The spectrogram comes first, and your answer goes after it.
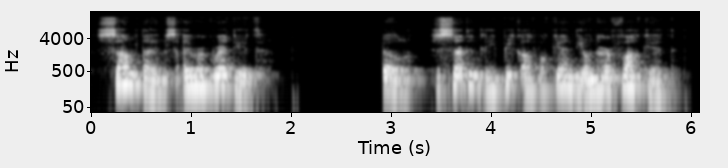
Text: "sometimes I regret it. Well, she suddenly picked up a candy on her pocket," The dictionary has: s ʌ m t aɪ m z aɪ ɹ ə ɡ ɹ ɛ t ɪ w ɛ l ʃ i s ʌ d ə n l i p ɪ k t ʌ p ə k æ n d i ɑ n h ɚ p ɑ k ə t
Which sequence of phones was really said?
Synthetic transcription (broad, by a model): s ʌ m t aɪ m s aɪ ɹ ə ɡ ɹ ɛ t ɪ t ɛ l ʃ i s ʌ d ə n l i p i k ʌ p ə k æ n d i ɑ n h ɚ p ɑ k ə t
